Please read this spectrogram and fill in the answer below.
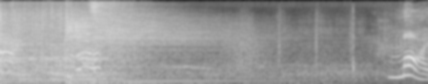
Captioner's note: crash!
